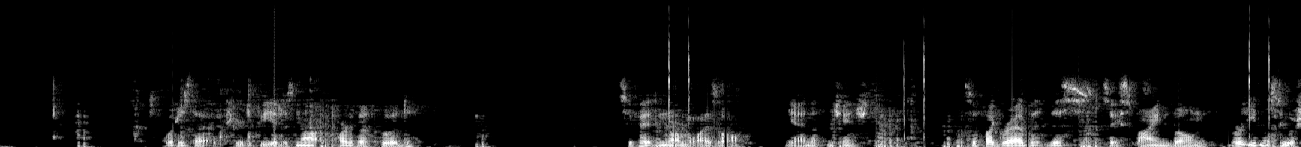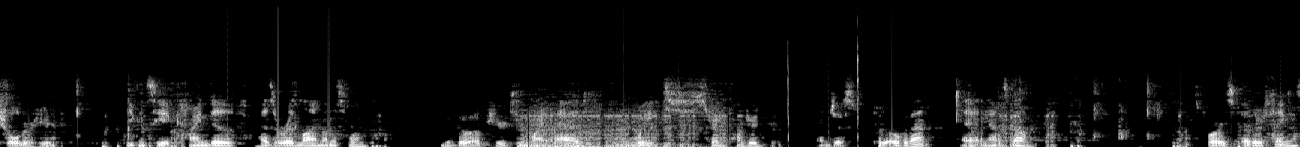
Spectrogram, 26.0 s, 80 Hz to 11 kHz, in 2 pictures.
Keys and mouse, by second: 11.6 click, 12.5 shift+middle click, 20.0-21.7 drag, 21.9 middle click, 23.1 middle click, 24.0-25.4 middle drag.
